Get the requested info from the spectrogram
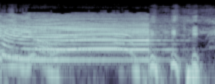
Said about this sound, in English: Could you hold that damn horn, please?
